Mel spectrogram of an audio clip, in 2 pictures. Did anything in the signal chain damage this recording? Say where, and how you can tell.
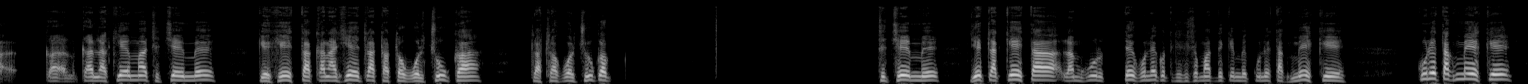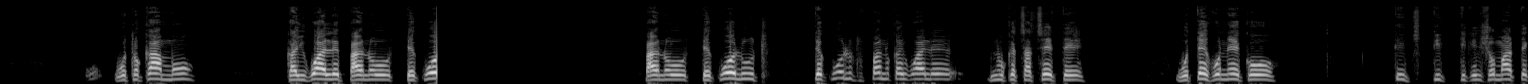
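Yes. Two stream reconnects, at the network stage. At 7.17 to 8.80 s, 1.2 s of silence, then speech resumes 0.43 s back. At 19.65 to 22.60 s, 2.0 s of silence, then a 0.94 s repeat. The link dropped, and a fresh decoder restarted on resent audio.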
